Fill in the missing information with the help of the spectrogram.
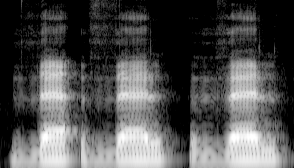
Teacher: le zel c'est l'extrémité de la langue en contact avec l'extrémité des incisives supérieur les deux dents de devant on sort la pointe de la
